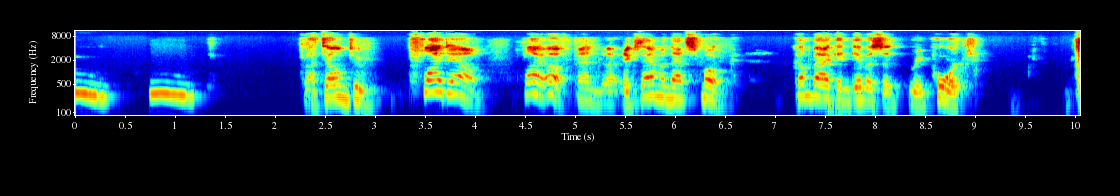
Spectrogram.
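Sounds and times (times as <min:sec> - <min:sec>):
hoot owl hooting: 0:00.0 - 0:01.3
speech: 0:02.3 - 0:06.6, 0:07.2 - 0:09.1.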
